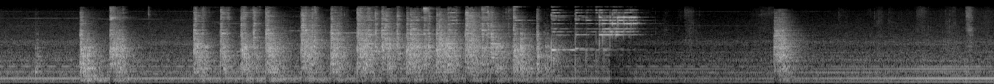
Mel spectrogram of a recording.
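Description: Cut-out pieces being knocked free of a freshly plasma-cut steel plate: a rapid series of sharp metal knocks and clanks, then a ringing clang about halfway through as a piece comes loose, and one more knock later.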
